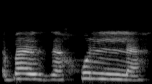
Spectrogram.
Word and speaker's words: برزخ لا: مرج البحرين يلتقيان بينهما برزخ لا It's khulla, so it's barzakhulla.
